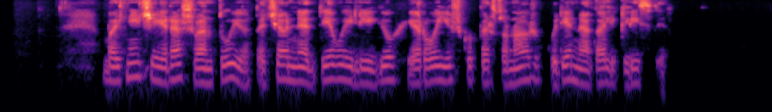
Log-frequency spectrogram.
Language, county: Lithuanian, Telšiai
